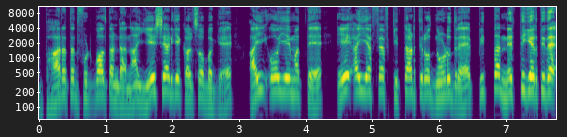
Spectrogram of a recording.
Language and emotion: Kannada, angry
